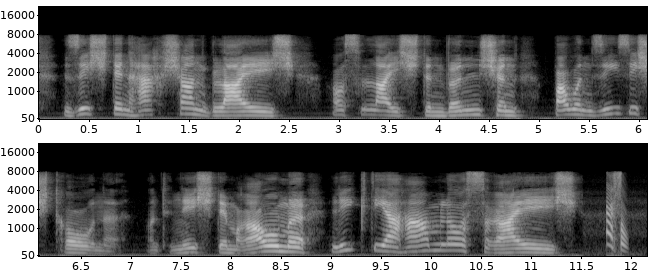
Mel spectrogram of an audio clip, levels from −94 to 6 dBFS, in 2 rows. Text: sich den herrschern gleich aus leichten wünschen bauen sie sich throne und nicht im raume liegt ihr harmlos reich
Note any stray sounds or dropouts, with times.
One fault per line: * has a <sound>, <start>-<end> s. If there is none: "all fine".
* has a chirp, 11.8-12.0 s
